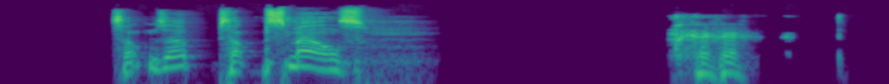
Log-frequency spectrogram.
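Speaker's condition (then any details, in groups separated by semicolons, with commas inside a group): No condition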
